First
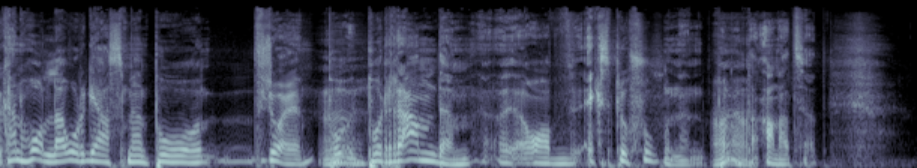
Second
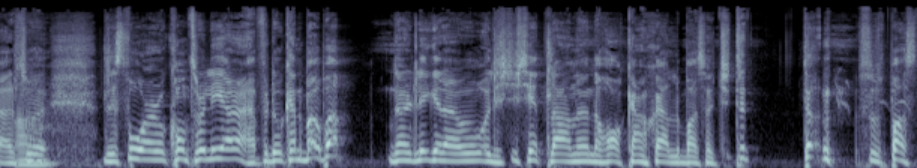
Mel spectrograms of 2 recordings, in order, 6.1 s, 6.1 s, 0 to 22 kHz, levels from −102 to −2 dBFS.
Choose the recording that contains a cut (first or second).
first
